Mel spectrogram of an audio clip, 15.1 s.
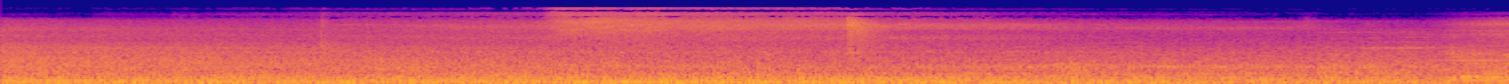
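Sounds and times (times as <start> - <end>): train wheels rumbling on rails: 0.0 - 15.0
high hiss: 5.3 - 10.5.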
